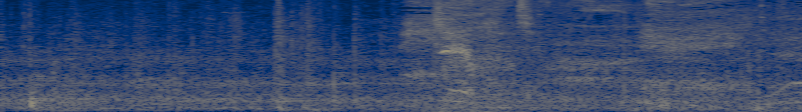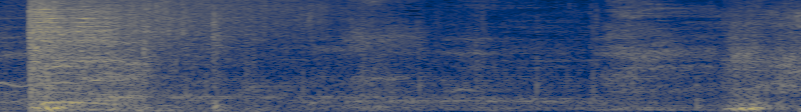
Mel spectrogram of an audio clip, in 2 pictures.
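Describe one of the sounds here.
Quick footsteps run across a hard floor.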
